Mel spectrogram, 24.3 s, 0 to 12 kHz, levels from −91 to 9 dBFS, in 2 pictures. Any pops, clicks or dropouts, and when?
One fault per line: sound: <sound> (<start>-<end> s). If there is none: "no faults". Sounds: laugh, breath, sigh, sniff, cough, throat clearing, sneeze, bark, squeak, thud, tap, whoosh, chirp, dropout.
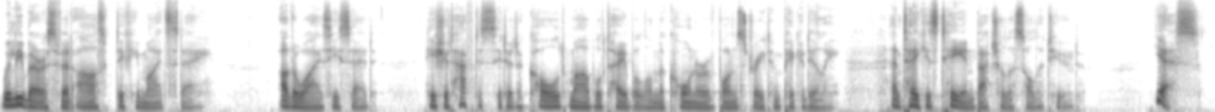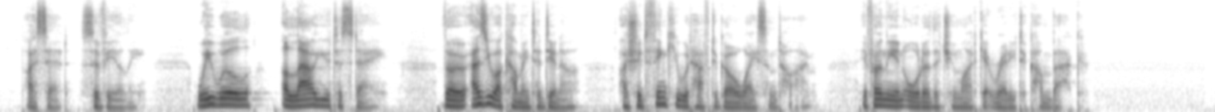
no faults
